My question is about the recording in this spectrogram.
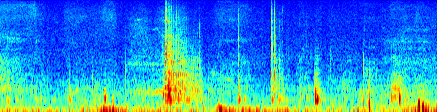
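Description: Handling noises of an embroidery hoop being turned around and refitted: a few light clicks and knocks, with a brief rustle or scrape about a second and a half in.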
